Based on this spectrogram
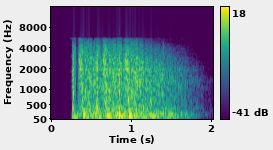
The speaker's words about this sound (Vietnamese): Chốc lát sau, một chuỗi âm thanh nổ tung liên tiếp vang lên.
